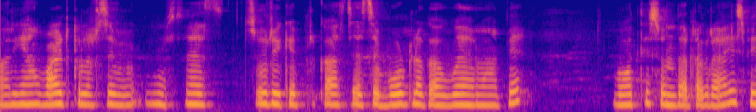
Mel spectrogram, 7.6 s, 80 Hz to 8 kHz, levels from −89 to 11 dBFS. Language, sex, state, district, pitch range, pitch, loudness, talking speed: Hindi, female, Bihar, Patna, 225-245 Hz, 235 Hz, -17 LUFS, 190 wpm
